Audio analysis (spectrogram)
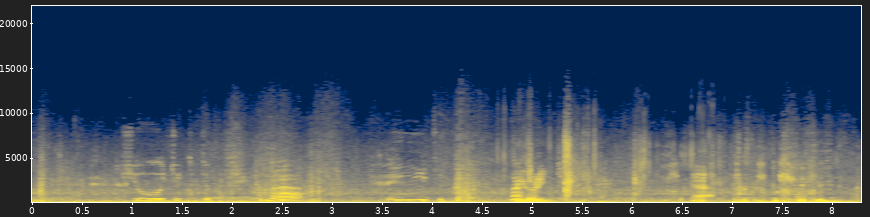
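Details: Hungry stray tabby cats on a wharf in Istanbul, waiting beside fishermen for fish, give short bent meows that rise and fall, scattered through the stretch among a woman's talk and harbour noise.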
